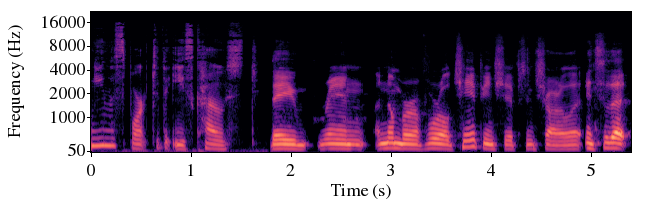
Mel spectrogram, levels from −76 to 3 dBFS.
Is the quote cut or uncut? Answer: uncut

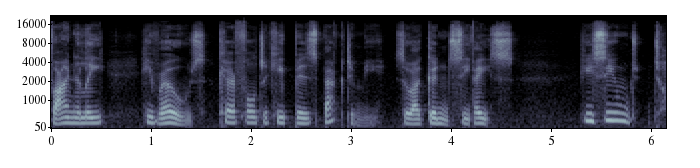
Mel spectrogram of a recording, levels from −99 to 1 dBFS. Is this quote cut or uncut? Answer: cut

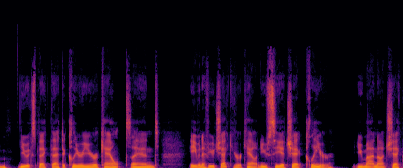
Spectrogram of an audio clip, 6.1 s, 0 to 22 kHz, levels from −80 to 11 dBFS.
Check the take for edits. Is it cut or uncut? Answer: uncut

